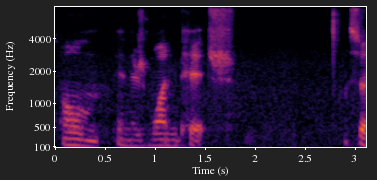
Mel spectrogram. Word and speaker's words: Om: It has one syllable, which is Om, and there's one pitch.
